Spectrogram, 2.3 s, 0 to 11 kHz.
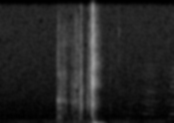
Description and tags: Magazine Insert
Inserting the magazine of a Smith and Wesson 9MM.
pistol, magazine, gun, Smith-Wesson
